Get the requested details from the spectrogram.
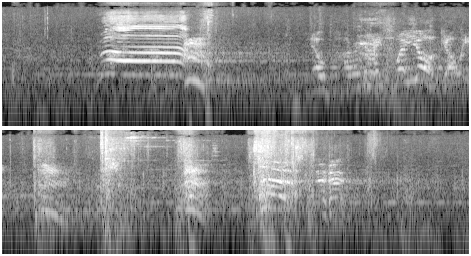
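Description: Men grunt and shout while fighting.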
